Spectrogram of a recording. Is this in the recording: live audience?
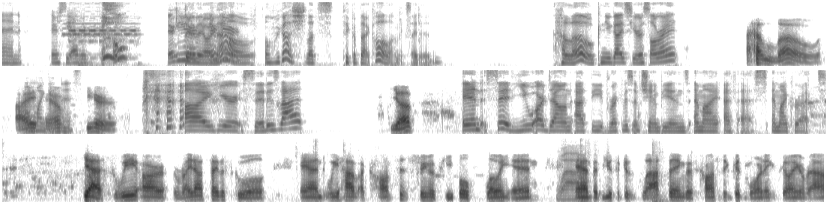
no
